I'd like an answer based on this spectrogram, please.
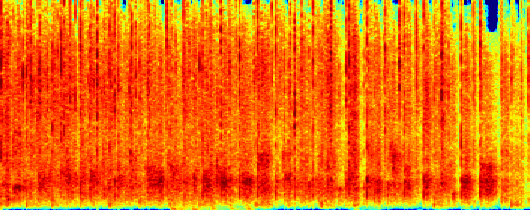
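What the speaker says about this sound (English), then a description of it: "can I please get another round of applause for her mid speech?" Applause from an audience at a debate, a dense sustained round of clapping with some scattered louder claps, continuous for several seconds.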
